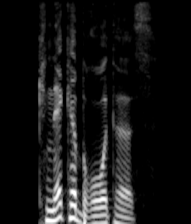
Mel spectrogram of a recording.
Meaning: genitive singular of Knäckebrot
- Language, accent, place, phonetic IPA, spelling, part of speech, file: German, Germany, Berlin, [ˈknɛkəˌbʁoːtəs], Knäckebrotes, noun, De-Knäckebrotes.ogg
